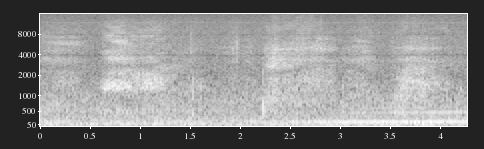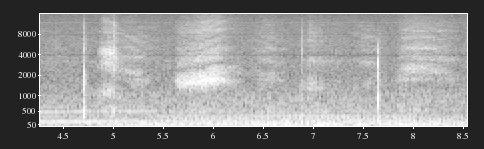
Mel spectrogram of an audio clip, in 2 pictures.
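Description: A man breathing hard during burpees, with a heavy breath about every two seconds, and two sharp knocks of the body landing on the ground. A steady low engine hum runs underneath.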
